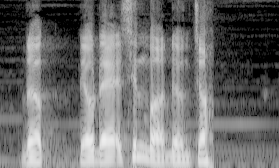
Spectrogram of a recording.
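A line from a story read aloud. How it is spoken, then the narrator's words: Laughing loudly. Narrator (Vietnamese): Trang Ngọc cười to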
